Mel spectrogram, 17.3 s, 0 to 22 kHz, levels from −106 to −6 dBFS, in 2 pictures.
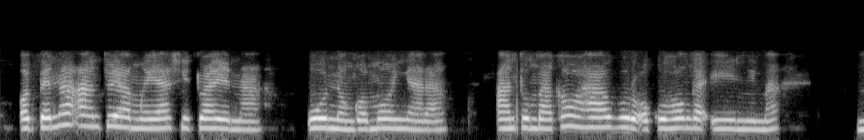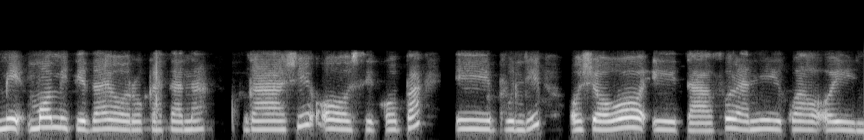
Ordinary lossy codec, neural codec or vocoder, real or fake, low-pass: Opus, 16 kbps; none; real; 5.4 kHz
